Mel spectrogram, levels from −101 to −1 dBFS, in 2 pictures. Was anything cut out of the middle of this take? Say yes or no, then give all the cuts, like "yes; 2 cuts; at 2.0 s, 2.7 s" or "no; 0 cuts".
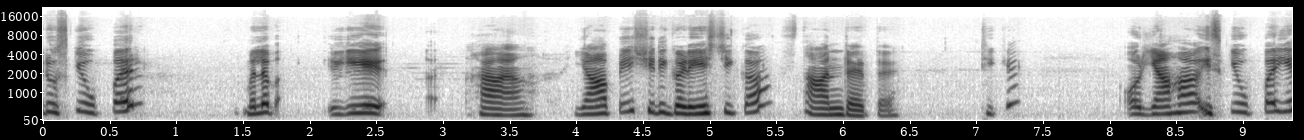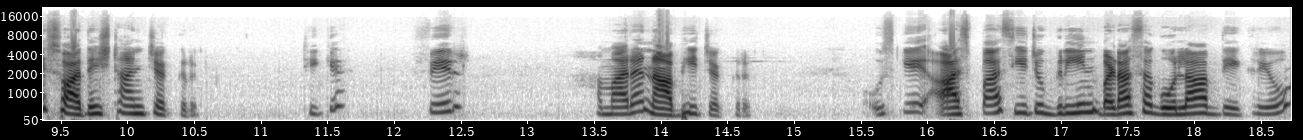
no; 0 cuts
